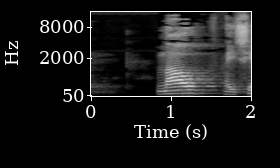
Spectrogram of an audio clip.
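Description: A man speaking emphatically into a microphone. His voice trails off, breaks for a short pause, then comes back loud about a second in with a long drawn-out word before the speech runs on.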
